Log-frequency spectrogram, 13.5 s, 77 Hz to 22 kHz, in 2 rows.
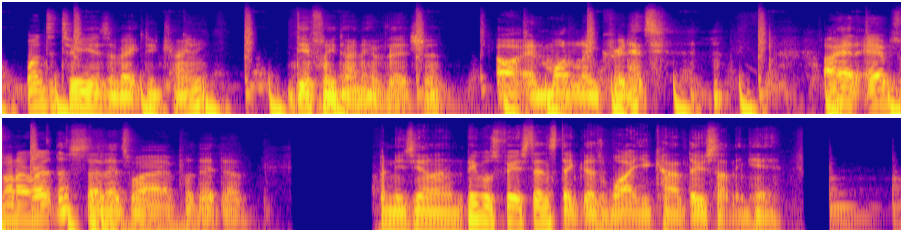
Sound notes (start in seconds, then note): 4.6 laughs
